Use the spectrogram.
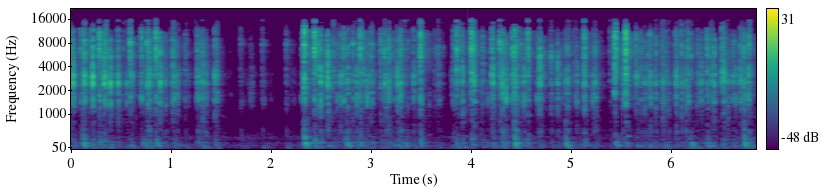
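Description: Fast two-handed typing on a backlit mechanical keyboard with plastic keycaps, struck with fingertips and long nails. Dense, bright, sharp clacks with short thocks underneath run in quick bursts, easing into a brief near-quiet pause before the rapid typing resumes through the end.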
